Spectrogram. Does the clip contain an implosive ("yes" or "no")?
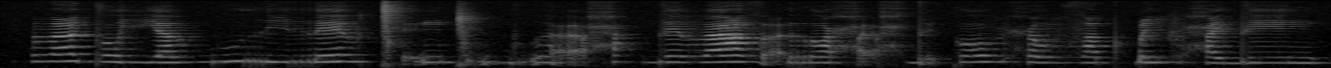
no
